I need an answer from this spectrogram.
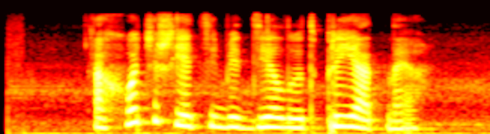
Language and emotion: Russian, positive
